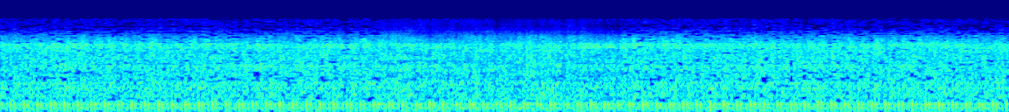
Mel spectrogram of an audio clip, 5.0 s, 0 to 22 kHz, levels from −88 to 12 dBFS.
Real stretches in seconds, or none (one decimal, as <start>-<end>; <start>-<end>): 0.0-1.9; 3.1-5.0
